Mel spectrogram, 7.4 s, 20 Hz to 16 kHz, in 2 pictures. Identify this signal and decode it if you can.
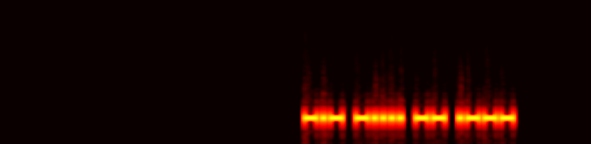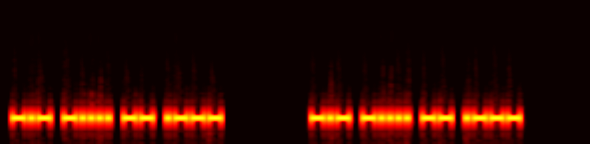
Morse code, heard as a keyed tone, about 46 wpm, 700 Hz. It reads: K6MJ K6MJ K6MJ
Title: USA Call Signs - 4 Characters - Repeated 3x - 45wpm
